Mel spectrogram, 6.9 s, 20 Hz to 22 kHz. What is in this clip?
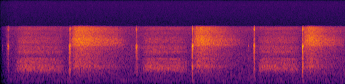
Sound effects > Human sounds and actions
The sound of breathing while wearing a Canadian C3 gas mask, featuring the distinctive inhale/exhale valve sound, recorded by me using a Logitech G533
